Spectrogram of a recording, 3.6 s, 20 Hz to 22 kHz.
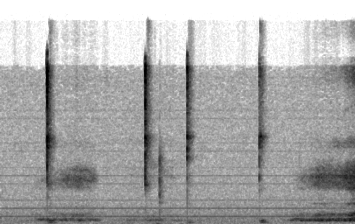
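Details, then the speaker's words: Savage MSR10 rifle, ball-detent adjustable gas block during barrel and JP Enterprises bolt swap: crisp, separate clicks as the block is turned, each setting snapping in cleanly; detent working normally. "This is a ball detent one, so you can hear the clicks there. That's what that's about."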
